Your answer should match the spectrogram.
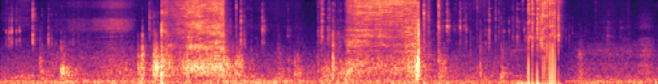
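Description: A hand cutter slicing across a laminating film's release liner: two long scraping swishes, with a few light knocks of handling, the last near the end.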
